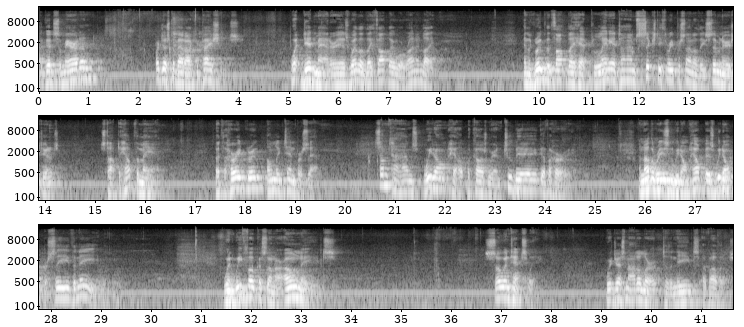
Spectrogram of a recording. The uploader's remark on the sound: Audio from the service was not available; this recording is from the Wednesday noon service of First Presbyterian Church, Raleigh.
